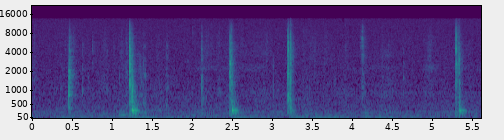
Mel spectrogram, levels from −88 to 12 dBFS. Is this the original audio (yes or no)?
yes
